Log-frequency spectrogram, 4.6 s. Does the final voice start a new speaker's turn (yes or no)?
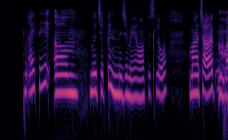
no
